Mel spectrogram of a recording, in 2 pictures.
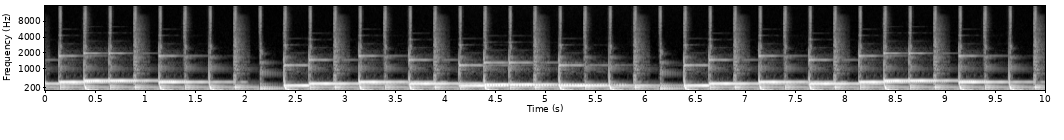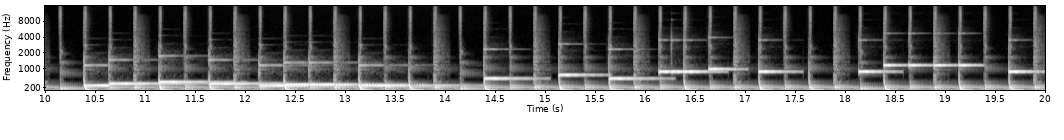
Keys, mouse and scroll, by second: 0.9 click, 1.5 r, 2.2 click, 2.6 s, 3.6 click, 4.1 d, 4.9 click, 5.6 r, 6.3 click, 6.8 s, 8.3 click, 8.7 d, 9.7 click, 10.7 s, 11.7 click, 12.2 d, 13.1 click, 14.0 r, 14.8 click, 15.4 s, 16.6 click, 17.3 d, 18.3 click, 19.4 r.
